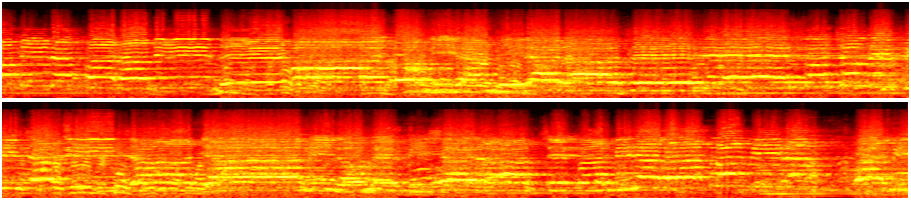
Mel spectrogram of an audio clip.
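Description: A group of voices, mostly women, singing a lively folk song together, with a percussive beat.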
